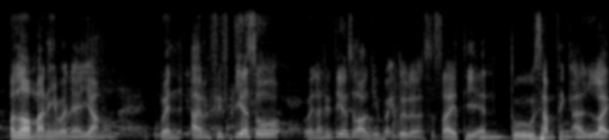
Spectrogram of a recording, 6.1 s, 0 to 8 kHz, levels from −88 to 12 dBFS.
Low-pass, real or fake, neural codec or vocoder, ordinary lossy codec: 7.2 kHz; fake; codec, 16 kHz, 4 kbps, X-Codec, HuBERT features, trained on general audio; none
